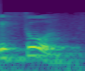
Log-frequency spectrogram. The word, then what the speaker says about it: الثوم: هو هكذا بالضم الثوم عربيته الثوم ماشي ليس الثوم ماشي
